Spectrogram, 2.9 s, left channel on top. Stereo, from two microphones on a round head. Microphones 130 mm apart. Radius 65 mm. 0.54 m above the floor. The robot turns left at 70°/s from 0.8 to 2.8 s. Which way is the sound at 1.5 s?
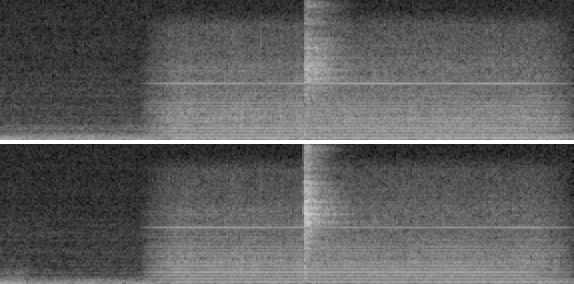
50° right (ahead or behind).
